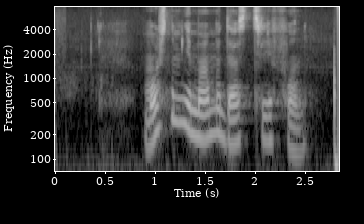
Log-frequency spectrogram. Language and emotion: Russian, neutral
